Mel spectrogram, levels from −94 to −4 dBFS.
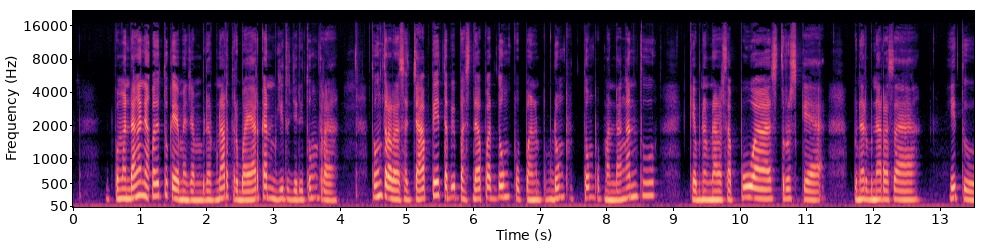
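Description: A speech recording with one fault: damaged data in the compressed stream at 1.13 to 1.15 s. For about 22 ms the decoder hits corrupted frame data, misreads it and loses sync while it hunts for the next valid frame header, producing a brief glitch in the audio.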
